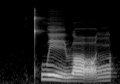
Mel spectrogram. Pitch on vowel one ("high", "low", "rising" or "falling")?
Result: falling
